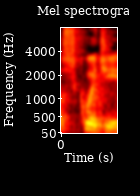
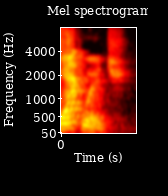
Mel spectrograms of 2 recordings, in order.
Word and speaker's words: Squidge: It's not Squidgy, it's Squidge. No, it's Rugby, not rugby.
